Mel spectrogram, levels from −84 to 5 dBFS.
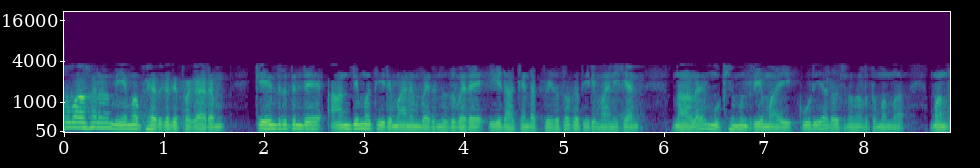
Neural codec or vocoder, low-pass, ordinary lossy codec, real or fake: none; 3.6 kHz; AAC, 16 kbps; real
